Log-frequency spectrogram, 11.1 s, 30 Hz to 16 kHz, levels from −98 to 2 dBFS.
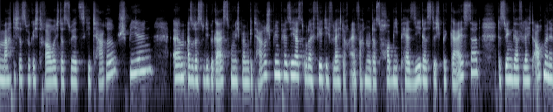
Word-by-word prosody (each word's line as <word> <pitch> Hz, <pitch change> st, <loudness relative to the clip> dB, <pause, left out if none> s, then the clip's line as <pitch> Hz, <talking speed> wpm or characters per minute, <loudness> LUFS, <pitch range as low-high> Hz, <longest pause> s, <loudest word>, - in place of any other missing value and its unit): „Macht 185 Hz, 0 st, +1 dB
dich 210 Hz, -, -7 dB
das 190 Hz, +1 st, -7 dB
wirklich 185 Hz, 0 st, -5 dB
traurig, 170 Hz, +1 st, +1 dB
dass 170 Hz, 0 st, -5 dB
du 175 Hz, -, -3 dB
jetzt 170 Hz, 0 st, -2 dB
Gitarre 180 Hz, -, -3 dB
spielen 300 Hz, -, 0 dB, 0.4 s
ähm, 215 Hz, +1 st, +3 dB
also, 195 Hz, 0 st, +3 dB
dass 185 Hz, 0 st, 0 dB
du 185 Hz, -, -9 dB
die 185 Hz, -, -1 dB
Begeisterung 180 Hz, +2 st, +1 dB
nicht 180 Hz, 0 st, -3 dB
beim 170 Hz, -1 st, -1 dB
Gitarrenspielen 245 Hz, +7 st, +1 dB
per 235 Hz, -1 st, +2 dB
se 240 Hz, 0 st, +6 dB
hast 230 Hz, 0 st, +2 dB
oder 200 Hz, -2 st, +2 dB
fehlt 200 Hz, +1 st, +1 dB
dir 195 Hz, -, +1 dB
vielleicht 175 Hz, -1 st, -1 dB
auch -, -, -15 dB
einfach -, -, -4 dB
nur 175 Hz, -2 st, +1 dB
das 165 Hz, +1 st, -6 dB
Hobby 180 Hz, 0 st, 0 dB
per 165 Hz, -2 st, 0 dB
se, 175 Hz, +6 st, +3 dB
das 180 Hz, -1 st, 0 dB
dich -, -, -4 dB
begeistert?“ 235 Hz, -, 0 dB, 0.4 s
Deswegen 200 Hz, +1 st, +3 dB
wäre 190 Hz, -, +4 dB
vielleicht 185 Hz, -1 st, 0 dB
auch -, -, +1 dB
meine 215 Hz, -4 st, +6 dB
185 Hz, 220 wpm, -24 LUFS, 175-230 Hz, 0.4 s, se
